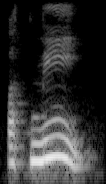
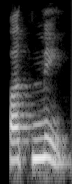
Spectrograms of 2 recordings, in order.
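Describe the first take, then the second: First: Said in the usual way. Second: पत्नी with a short final i; mispronounced पत्नी. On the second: Shown as a demonstration. Teacher shows pupils the error, short "i" ending पत्नी. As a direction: clip the end of पत्नी, "patni". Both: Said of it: "नहीं".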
